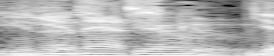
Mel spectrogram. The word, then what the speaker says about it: Ionescu: Is that how you pronounce it? – Ionescu. – Yes.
